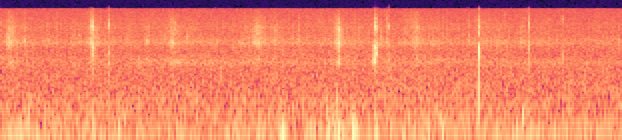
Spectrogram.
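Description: Wet snow and sleet falling, flakes and drops landing on the camera and microphone as faint, irregular ticks and taps over a low hiss. The sharpest ticks come a little past halfway and about three-quarters through.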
